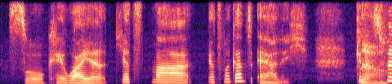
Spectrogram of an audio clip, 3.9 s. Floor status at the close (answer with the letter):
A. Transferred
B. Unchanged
B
